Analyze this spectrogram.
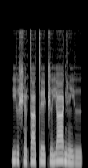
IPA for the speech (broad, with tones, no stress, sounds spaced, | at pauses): j ɨ˦ ʃ ɛ̃˧ t aː˦ t eː˦ t͡ʃ ɨ˧ j aː˦ ɡ ĩ˨ j ɨ˨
